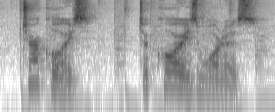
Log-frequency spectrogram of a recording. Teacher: on a une diphtongue sur le O-I. Donc c'est une double voyelle.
